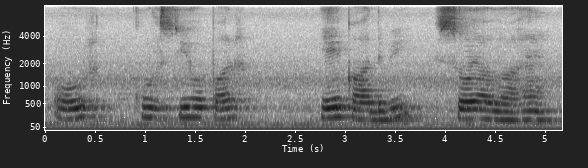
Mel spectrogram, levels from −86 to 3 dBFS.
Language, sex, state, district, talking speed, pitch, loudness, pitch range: Hindi, female, Uttar Pradesh, Saharanpur, 90 wpm, 185 Hz, -15 LUFS, 165-200 Hz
